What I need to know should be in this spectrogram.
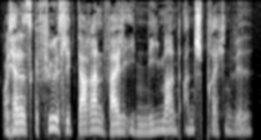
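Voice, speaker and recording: A man co-hosting a podcast in casual conversation, often halting as he searches for words. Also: medium pitch, steady tone, creaky, no room sound, studio quality. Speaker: podcast co-host. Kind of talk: casual chat about radio plays.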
